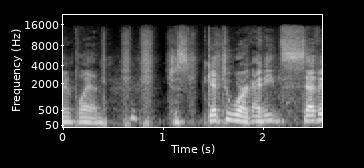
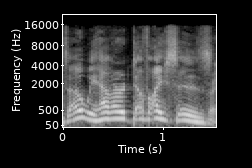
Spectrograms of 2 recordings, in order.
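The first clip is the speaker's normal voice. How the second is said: put-on high, nerdy troll voice; 5 semitones higher than usual. Discussing a film, the speaker quotes Batman in his high nerdy troll voice. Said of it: "in his high nerdy troll voice".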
